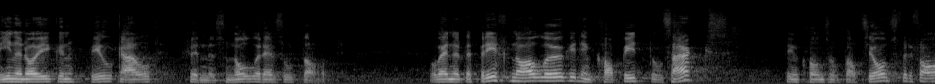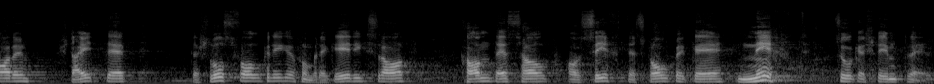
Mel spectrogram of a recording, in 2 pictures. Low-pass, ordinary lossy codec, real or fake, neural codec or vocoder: 14.4 kHz; MP3, 64 kbps; fake; codec, 44.1 kHz, 7.8 kbps, Pupu-Codec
